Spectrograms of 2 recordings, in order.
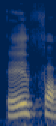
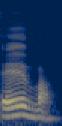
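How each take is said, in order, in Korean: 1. 가운데 자음은 무성 F 소리입니다. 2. 가운데 자음은 유성 V 소리입니다.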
